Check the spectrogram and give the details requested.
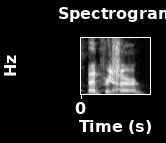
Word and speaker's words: Bedfordshire: It is in Bedfordshire, which I think is maybe pronounced Bedfordshire. No, it's Bedfordshire.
